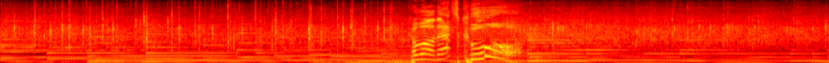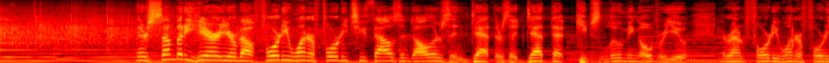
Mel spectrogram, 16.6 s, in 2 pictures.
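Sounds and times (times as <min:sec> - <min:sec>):
audience clapping: 0:00.0 - 0:13.0
speech: 0:04.1 - 0:05.5, 0:09.6 - 0:16.5.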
